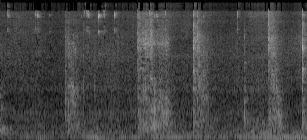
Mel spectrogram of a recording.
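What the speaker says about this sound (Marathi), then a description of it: "आता ह्याच्यात टाकूया चवीप्रमाणे मीठ. मिक्स करूया भाजीला" Spoon stirring a radish pod vegetable dish with salt in a pan, several scraping, clinking strokes against the cookware spaced about a second apart over a gentle sizzle, close by.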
